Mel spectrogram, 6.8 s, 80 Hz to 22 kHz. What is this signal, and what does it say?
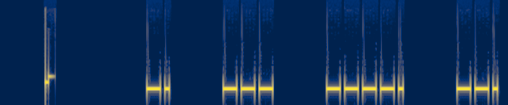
Morse code, heard as a keyed tone, about 20 wpm, spaced as for 9 wpm, 700 Hz. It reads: NO9G
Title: USA Call Signs - 4 Characters - 4x Character Spacing - 20wpm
